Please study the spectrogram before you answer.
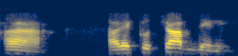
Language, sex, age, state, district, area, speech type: Bengali, male, 18-30, West Bengal, Nadia, urban, conversation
